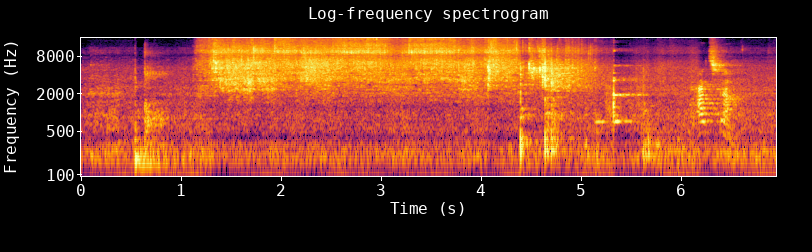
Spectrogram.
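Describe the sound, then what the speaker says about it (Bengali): Dishes being washed under a running kitchen tap, a steady stream of water with scattered clinks of plates and pots, fairly close, with a voice talking in places. "আর এই যে থালা বাসন এগুলা সব ধুইতে হবে এখন"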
